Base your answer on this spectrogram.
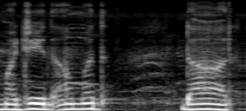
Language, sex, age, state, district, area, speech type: Kashmiri, male, 45-60, Jammu and Kashmir, Ganderbal, rural, spontaneous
